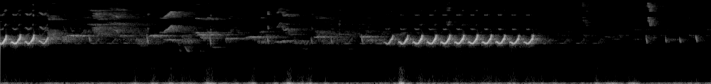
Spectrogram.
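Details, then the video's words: Chinese nuthatch trilling: a brief burst of upslurred notes at the start, then a longer even trill of about twelve sharp notes, with high twitters of other birds in between. "Как поёт Поползень косматый (Sitta villosa)"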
